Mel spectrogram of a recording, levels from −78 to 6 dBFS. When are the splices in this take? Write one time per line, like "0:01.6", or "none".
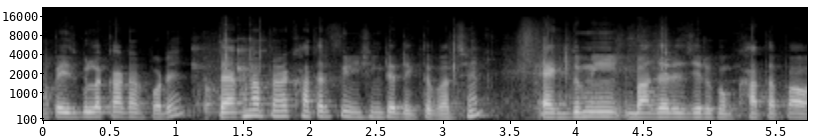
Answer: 0:01.1

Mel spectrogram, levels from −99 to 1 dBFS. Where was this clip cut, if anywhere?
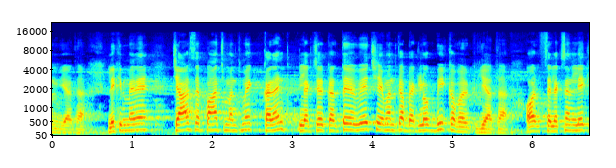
none

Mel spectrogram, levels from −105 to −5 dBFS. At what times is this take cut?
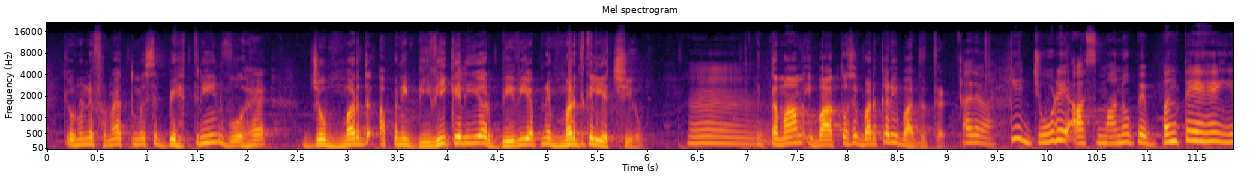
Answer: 0:09.5

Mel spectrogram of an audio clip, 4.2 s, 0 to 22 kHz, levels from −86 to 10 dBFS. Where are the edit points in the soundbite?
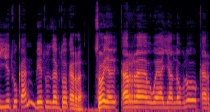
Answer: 0:01.8
0:02.4

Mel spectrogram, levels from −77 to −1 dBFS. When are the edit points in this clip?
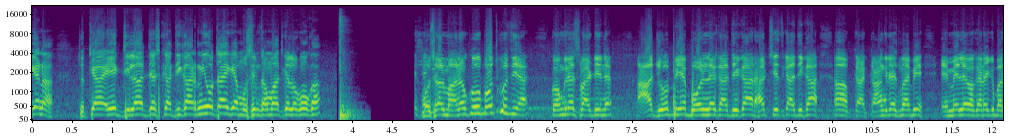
0:04.2

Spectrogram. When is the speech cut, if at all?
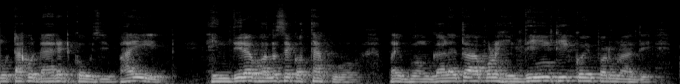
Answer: none

